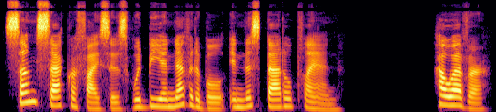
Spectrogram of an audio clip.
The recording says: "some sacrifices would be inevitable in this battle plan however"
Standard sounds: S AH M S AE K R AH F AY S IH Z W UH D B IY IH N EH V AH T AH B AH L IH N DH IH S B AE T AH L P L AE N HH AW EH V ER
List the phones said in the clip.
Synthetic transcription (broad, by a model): S AH M S AE K R AH F AY S IH Z W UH D B IY IH N EH V AH T AH B AH L IH N DH IH S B AE T L P L AE N HH AW EH V ER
